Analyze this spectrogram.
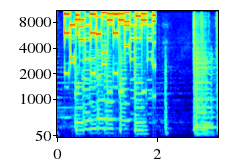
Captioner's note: beeping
